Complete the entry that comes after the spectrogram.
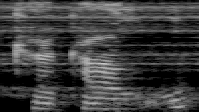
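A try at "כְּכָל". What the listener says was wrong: Okay, so the only is the second, the first part of that last word, which is hyphenated, kahal. So there's no dot in the second letter. So it doesn't have a hard ka. The first one is ka, and then hal. Kahal hamonam.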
